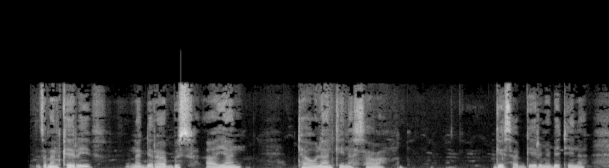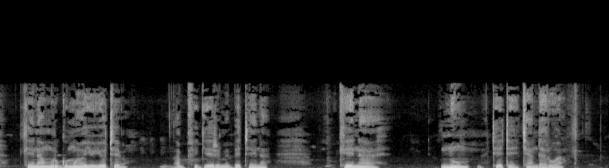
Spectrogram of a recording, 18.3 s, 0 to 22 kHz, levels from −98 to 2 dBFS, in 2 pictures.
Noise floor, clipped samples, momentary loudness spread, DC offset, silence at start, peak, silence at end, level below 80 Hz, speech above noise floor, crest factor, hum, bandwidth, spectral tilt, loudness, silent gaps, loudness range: -70 dBFS; under 0.1%; 17 LU; under 0.1%; 0.55 s; 0 dBFS; 0.5 s; -56 dBFS; 47 dB; 24 dB; none; 11.5 kHz; -4 dB/octave; -23 LUFS; none; 8 LU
